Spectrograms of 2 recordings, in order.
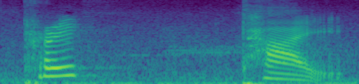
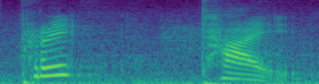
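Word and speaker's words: พริกไทย: in Thai it is one word with two syllables okay here it is prick Thai I don't think you have any problem saying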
